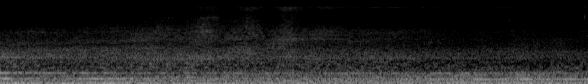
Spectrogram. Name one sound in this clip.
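Cars drive past on a nearby road with a low engine rumble.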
